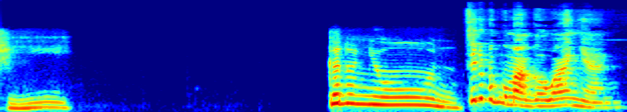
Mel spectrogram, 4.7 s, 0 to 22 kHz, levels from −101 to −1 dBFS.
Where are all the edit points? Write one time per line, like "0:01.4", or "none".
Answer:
0:03.4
